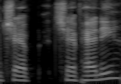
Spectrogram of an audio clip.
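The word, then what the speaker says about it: Champagnie: Justin Champagny? Is that how you say his name? – Yeah.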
